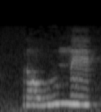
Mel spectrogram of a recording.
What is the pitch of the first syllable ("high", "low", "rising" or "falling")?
low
